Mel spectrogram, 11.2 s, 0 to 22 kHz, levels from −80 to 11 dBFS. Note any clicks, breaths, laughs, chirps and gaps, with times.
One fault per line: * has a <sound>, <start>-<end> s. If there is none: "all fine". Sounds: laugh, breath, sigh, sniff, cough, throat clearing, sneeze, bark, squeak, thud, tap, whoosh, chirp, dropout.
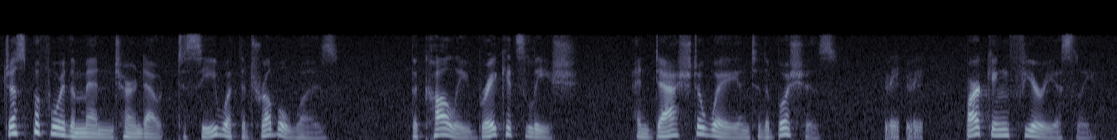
* has a laugh, 8.8-9.2 s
